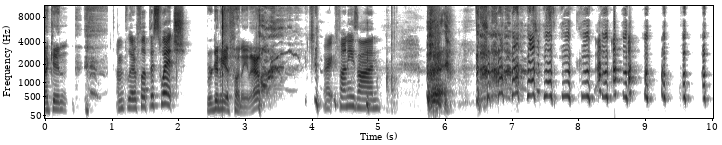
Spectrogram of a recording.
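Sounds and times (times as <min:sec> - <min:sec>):
speech: 0:00.0 - 0:06.8
person coughing: 0:03.2 - 0:03.6, 0:05.7 - 0:08.2
rhythmic breathy laughter: 0:06.3 - 0:10.0.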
